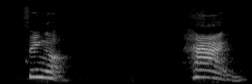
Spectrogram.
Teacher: you will see that you are just saying G very less, just moving over through it quickly. Or rather, you can say G remains silent, or N or na is the more superior sound over here.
